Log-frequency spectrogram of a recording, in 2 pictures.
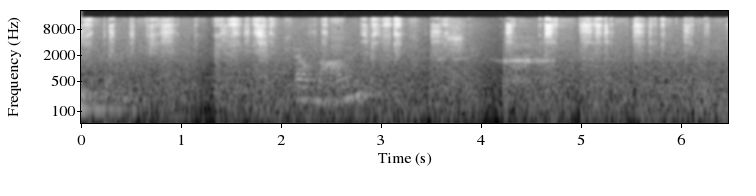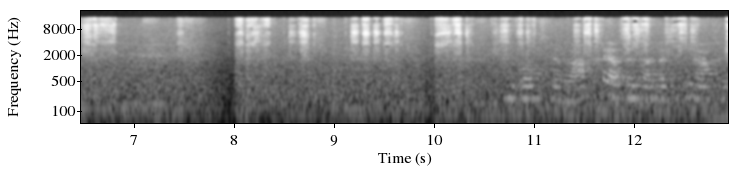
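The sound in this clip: A pen scratches steadily on paper as someone writes single words. The scratching is continuous and textured, with brief pauses, under quiet talking and whispering voices.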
